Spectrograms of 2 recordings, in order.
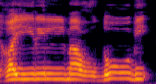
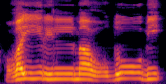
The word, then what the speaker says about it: غير المغضوب: Du is very, dad is thick and high. Dubi. And make sure you pronounce the dad properly. Dubi. Ghayril maghdubi. So repeat after me once. غير المغضوب غير المغضوب عليهم.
